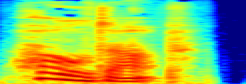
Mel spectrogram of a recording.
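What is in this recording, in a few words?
British English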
